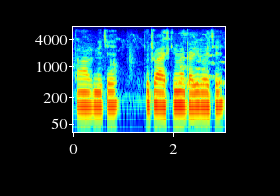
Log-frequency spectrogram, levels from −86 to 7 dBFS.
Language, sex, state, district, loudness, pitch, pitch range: Bengali, male, West Bengal, Cooch Behar, -14 LUFS, 135 Hz, 130-135 Hz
